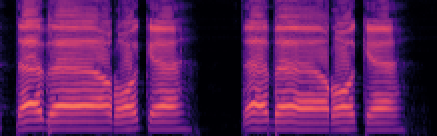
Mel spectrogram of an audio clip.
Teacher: Kemudian ra-nya dibaca tebal karena dia ra berharakat fathah.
